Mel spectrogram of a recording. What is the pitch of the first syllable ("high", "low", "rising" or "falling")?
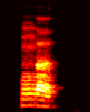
low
